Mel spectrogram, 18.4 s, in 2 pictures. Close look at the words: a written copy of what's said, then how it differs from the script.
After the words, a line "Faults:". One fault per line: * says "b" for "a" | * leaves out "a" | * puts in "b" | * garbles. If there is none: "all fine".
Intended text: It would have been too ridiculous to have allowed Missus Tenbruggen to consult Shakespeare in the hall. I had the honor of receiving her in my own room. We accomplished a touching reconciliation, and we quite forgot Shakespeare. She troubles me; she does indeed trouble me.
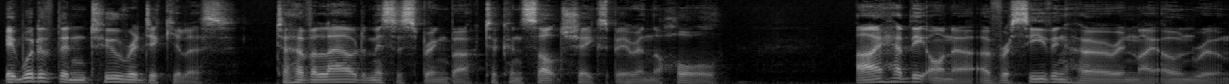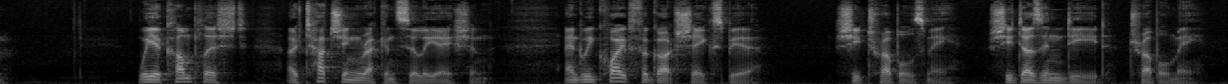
It would have been too ridiculous to have allowed Missus Springbuck to consult Shakespeare in the hall. I had the honor of receiving her in my own room. We accomplished a touching reconciliation, and we quite forgot Shakespeare. She troubles me; she does indeed trouble me.
Faults:
* says "Springbuck" for "Tenbruggen"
